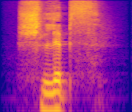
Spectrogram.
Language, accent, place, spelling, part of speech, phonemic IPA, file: German, Germany, Berlin, Schlips, noun, /ʃlɪps/, De-Schlips.ogg
- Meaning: necktie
